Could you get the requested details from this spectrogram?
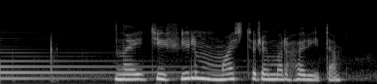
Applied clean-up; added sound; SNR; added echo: none; Acoustic guitar; 14 dB; none.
